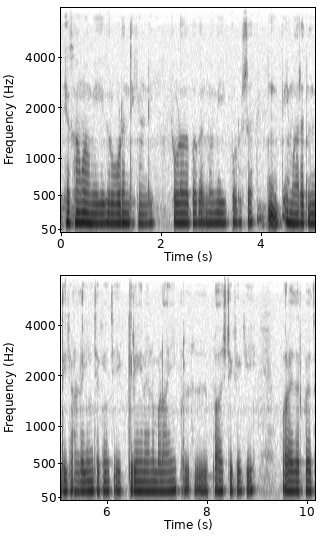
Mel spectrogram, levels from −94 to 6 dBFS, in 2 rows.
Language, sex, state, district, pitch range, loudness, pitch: Hindi, male, Uttarakhand, Tehri Garhwal, 130-135 Hz, -16 LUFS, 130 Hz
